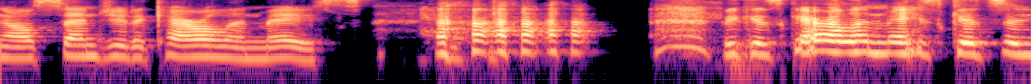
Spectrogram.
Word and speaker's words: Myss: good she's greek uh so mace is prone is spelled myss and at one point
